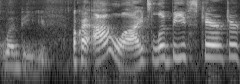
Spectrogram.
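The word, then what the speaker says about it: LaBoeuf: But in the movie they pronounced it LaBeef. And in the book they said they pronounced it LaBeef.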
